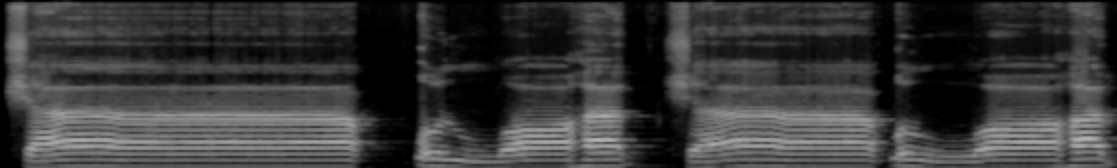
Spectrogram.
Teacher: قاف کو آپ نے موٹا کر کے بھی پڑھنا ہے، قاف کے اوپر قلقلہ بھی کرنا ہے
